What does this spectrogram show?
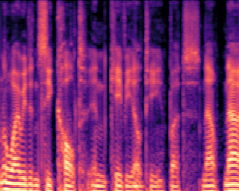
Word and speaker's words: kvlt: it like kvlt or is it like cold I don't know um we'll say yes to both can't be wrong yes to both but anyway um that's a name I'm not super familiar with I have seen I have seen the name oh it's pronounced cult okay uh that's good to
